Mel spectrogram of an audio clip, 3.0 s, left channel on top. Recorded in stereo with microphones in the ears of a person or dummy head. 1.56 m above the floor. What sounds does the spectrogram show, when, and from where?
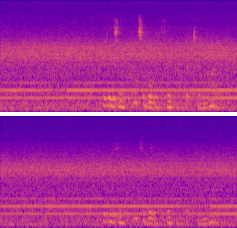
1.3 s a woman speaking: 65° left (ahead or behind), 1.6 m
